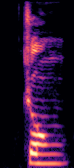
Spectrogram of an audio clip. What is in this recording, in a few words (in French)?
"zhong1", chinois; Cours-de-Chinois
